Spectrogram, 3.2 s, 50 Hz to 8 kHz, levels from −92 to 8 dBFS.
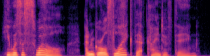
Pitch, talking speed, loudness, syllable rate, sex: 190 Hz, 210 wpm, -18 LUFS, 4.2 syllables/s, female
